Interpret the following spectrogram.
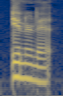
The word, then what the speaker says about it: internet: I'll first read the word with careful pronunciation. You will hear the pronunciation of T. Then I'll repeat the word with fast informal pronunciation. You will not hear the T.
